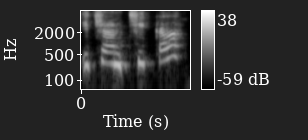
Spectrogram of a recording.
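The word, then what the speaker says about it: icchantika: And they like to call us, there's this word, it's a foreign word, it's pronounced ichantika.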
